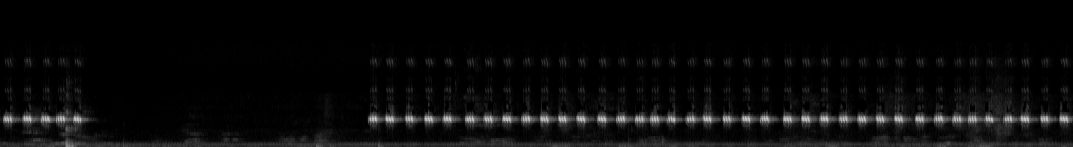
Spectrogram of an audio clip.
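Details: Cricket sound used as a rat repellent: a few rapid high chirps, a click, then nearly four seconds of silence before the steady chirping resumes at about four pulses per second and continues to the end.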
